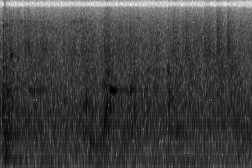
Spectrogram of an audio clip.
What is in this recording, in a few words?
Ore Drop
